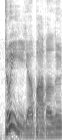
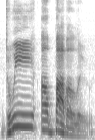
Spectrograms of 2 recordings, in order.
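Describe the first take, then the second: First: It is said fast. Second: It is said slowly.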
